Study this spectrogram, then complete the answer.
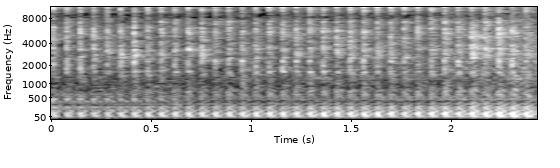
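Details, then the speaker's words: Onan 3.0 DJA single-cylinder diesel generator, no muffler, under load, decompression solenoid bypassed: crisp evenly spaced exhaust beats about fifteen a second, rock steady, no misses or knocks; normal running under load. "you could hear that DJ running the noises are extremely offensive which is good"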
